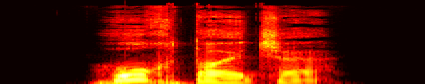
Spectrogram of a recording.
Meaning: inflection of hochdeutsch: 1. strong/mixed nominative/accusative feminine singular 2. strong nominative/accusative plural 3. weak nominative all-gender singular
- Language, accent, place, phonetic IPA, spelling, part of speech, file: German, Germany, Berlin, [ˈhoːxˌdɔɪ̯t͡ʃə], hochdeutsche, adjective, De-hochdeutsche.ogg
